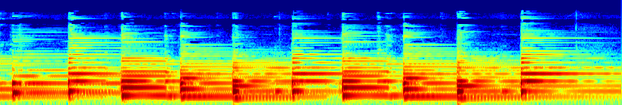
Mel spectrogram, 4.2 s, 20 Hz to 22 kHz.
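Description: Recording King RK-R20 resonator five-string banjo picked slowly, one ringing note at a time at about two and a half to three notes a second, as a lesson demonstration of a bluegrass right-hand roll phrase in F. The last note is left to ring and fade near the end.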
